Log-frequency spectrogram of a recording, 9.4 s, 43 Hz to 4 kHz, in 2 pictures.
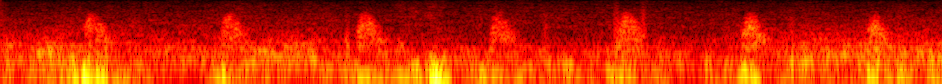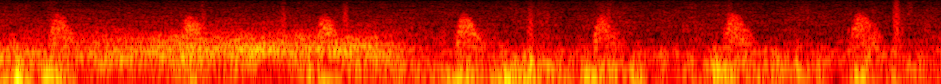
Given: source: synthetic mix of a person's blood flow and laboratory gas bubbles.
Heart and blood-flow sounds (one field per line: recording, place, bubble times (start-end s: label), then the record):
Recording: Doppler ultrasound of blood flow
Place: subclavian vein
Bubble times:
no bubbles
From the record:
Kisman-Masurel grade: 000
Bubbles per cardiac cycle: 0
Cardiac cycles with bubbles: 0%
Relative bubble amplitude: no bubbles discernible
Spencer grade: 0 (complete lack of bubble signals)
